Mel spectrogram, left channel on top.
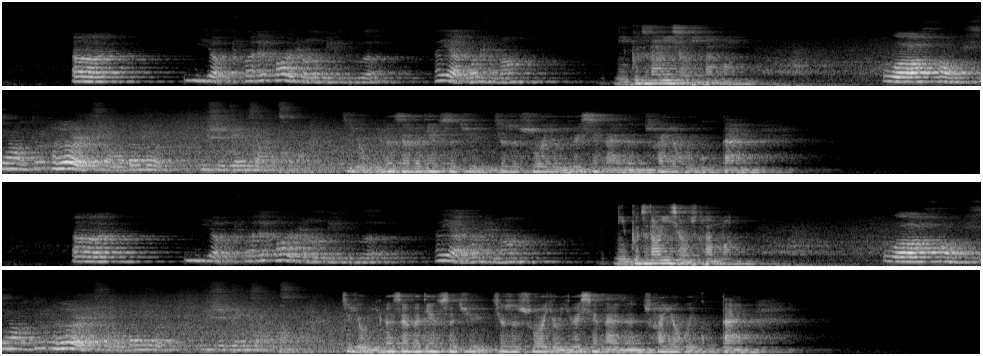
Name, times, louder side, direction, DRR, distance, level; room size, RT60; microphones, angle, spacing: voice 1, 0.7-1.1 1.8-3.8 4.3-5.2 8.8-11.5 11.8-12.9, left 2 dB, 55° left, -1 dB, 0.6 m, -21 dB
voice 2, 6.1-7.4 12.6-17.7, right 3 dB, 75° right, 6 dB, 0.5 m, -22 dB
sound 1, 7.5-16.1, equal, 5° right, 0.5 m, -35 dB
7.5 x 3.8 x 3.9 m, 1.3 s
head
